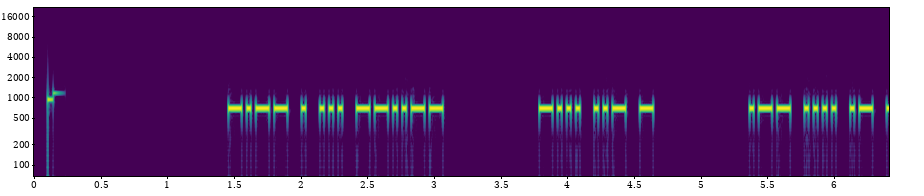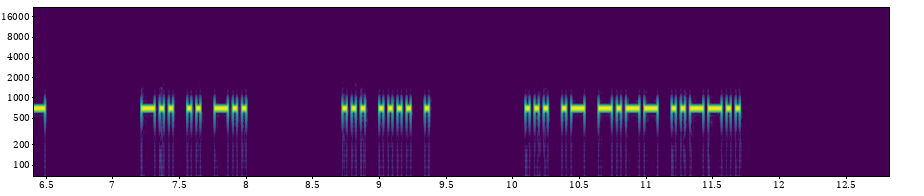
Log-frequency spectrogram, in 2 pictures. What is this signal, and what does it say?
Morse code, heard as a keyed tone, about 34 wpm, 700 Hz. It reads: YES, BUT WHAT DID SHE SAY?
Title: 3x Word-Spacing - Sentences from Top 500 Words - 35wpm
